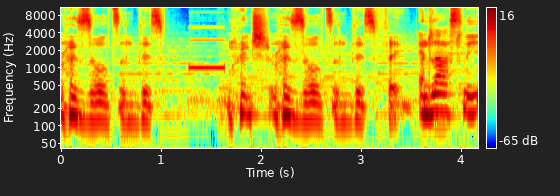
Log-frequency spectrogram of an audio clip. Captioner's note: peep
